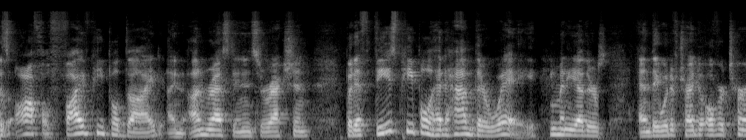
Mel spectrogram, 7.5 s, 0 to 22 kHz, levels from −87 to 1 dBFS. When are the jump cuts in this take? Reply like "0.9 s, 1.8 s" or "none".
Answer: 1.6 s, 5.5 s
